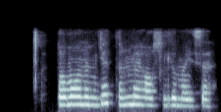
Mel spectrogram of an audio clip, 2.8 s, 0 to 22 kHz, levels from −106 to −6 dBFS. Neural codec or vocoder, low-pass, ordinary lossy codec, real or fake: none; 7.2 kHz; Opus, 16 kbps; real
